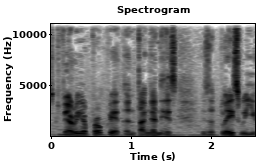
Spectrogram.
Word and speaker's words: Entangen: This cafe is called Entangen, E-N-N-T-A, Ta, and then N-G-E-N, Ngen. So this is called Entangen.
